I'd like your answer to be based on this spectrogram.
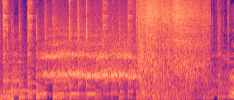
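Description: A car skids with tires squealing under hard braking, then crashes with a harsh noisy burst and scattering debris, loud and close, all within a few seconds.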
